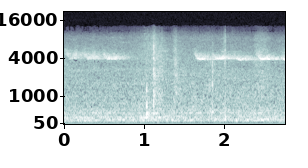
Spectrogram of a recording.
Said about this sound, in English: Oh, the birds sound really nice outside.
